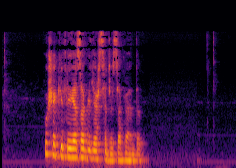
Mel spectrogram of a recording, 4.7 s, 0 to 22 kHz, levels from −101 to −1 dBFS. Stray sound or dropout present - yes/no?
no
